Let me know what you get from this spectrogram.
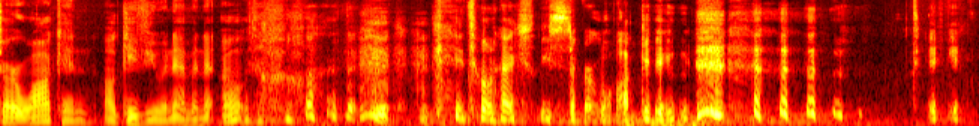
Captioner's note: laughter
